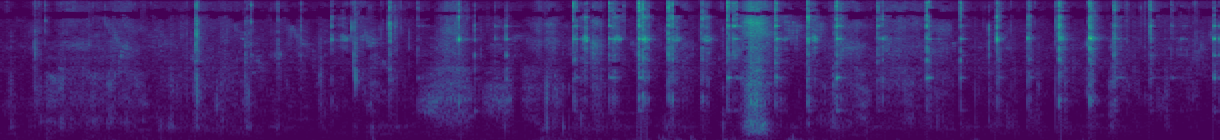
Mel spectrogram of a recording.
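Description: Chopsticks clicking and scraping against a porcelain rice bowl as rice with sour long beans is shovelled into the mouth, with chewing in between. The clicks come many times, quick and irregular, with two louder scraping, rustling stretches near the middle.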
